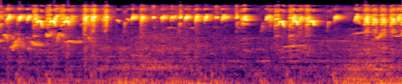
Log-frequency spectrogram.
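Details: Excited male Brown-throated sunbird provoking a cucak jenggot: rapid, very high chattering of thin chirps and quick trilled bursts in short runs separated by brief gaps, with faint low rumble beneath.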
